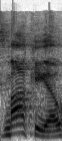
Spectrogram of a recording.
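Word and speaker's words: Macchio: It's Mchio. I am a fool for not knowing where that movie was shot. It's Mchio, and I can get to him if I wanted to.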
